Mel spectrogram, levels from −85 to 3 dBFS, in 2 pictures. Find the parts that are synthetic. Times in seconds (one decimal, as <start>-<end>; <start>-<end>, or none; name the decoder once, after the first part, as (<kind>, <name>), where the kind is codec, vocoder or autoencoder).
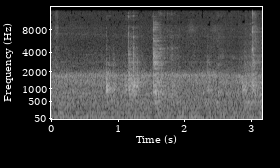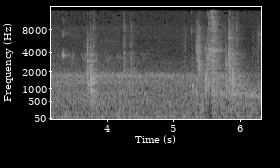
2.5-3.3 (vocoder, Vocos)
